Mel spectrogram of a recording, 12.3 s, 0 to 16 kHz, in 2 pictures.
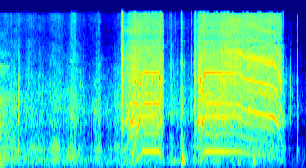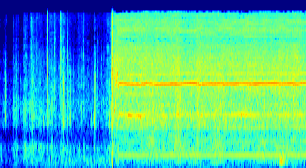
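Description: DeWalt cordless drill boring a 5/8-inch tap hole into a birch trunk for sap. It runs three times: a short burst about two and a half seconds in, a longer run from about four seconds whose pitch sags near its end as the bit bites into the wood, and a steady run from about eight seconds on.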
